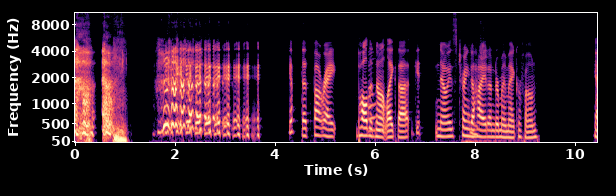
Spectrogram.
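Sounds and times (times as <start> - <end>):
cough: 0.0 - 1.1
person imitating a fart: 0.0 - 1.2
laughter and chuckling: 1.6 - 3.8
speech: 1.7 - 9.4.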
